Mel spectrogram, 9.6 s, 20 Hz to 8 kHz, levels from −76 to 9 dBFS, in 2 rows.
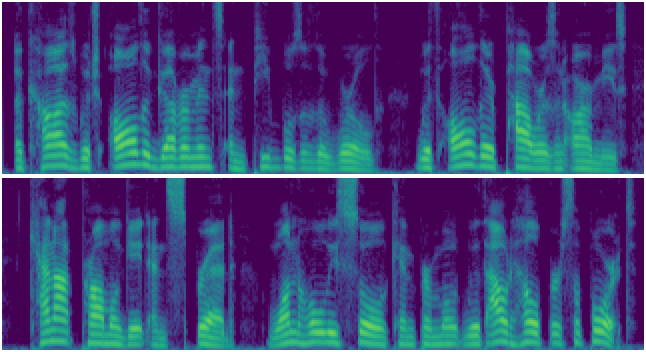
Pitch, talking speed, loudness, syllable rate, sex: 145 Hz, 185 wpm, -18 LUFS, 5.3 syllables/s, male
